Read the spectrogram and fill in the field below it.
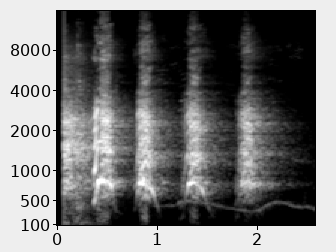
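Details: A dog barks seemingly at nothing, giving a run of four sharp, mid-pitched barks about half a second apart; the barks are clipped and forceful, with a faint ringing echo after the last.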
